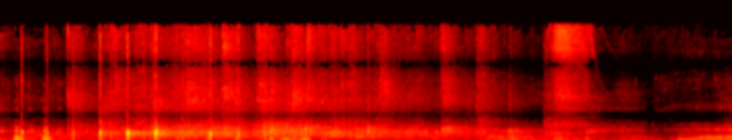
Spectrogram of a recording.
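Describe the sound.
A gathering of people applauds, a dense patter of many hands clapping with a few sharper individual claps standing out, gradually thinning out as voices begin to murmur underneath.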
